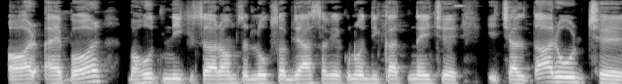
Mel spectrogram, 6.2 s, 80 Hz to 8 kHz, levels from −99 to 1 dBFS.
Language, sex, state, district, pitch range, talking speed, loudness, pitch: Maithili, male, Bihar, Saharsa, 130-140 Hz, 200 wpm, -15 LUFS, 135 Hz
